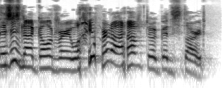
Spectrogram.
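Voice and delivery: laughing while talking. Starting a job in the shop with the giggles: laughing while talking. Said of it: "I can't stop laughing".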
